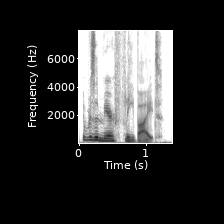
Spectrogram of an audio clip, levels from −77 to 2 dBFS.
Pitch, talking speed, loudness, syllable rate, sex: 175 Hz, 260 wpm, -18 LUFS, 5.8 syllables/s, female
